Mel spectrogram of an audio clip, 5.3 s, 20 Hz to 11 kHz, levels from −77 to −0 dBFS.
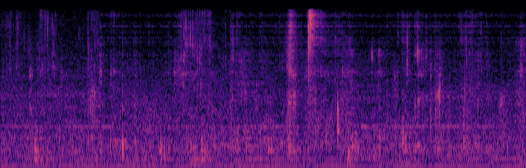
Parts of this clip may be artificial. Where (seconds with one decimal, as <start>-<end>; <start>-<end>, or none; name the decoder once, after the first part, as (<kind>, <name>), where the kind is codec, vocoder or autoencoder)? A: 1.0-1.8 (codec, SNAC); 2.3-5.3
